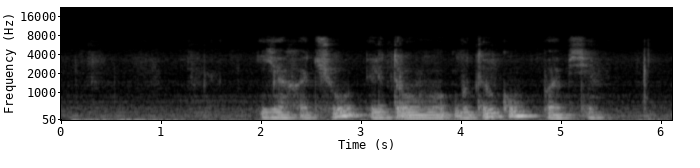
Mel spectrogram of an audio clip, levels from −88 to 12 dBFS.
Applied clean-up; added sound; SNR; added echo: none; none; none; reverberation time 0.4 s.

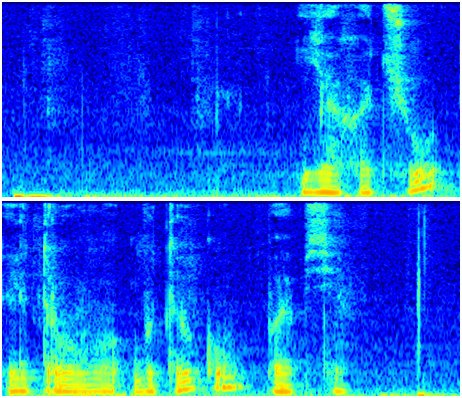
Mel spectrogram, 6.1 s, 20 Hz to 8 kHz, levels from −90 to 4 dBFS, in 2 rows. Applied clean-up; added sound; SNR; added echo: none; none; none; none.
